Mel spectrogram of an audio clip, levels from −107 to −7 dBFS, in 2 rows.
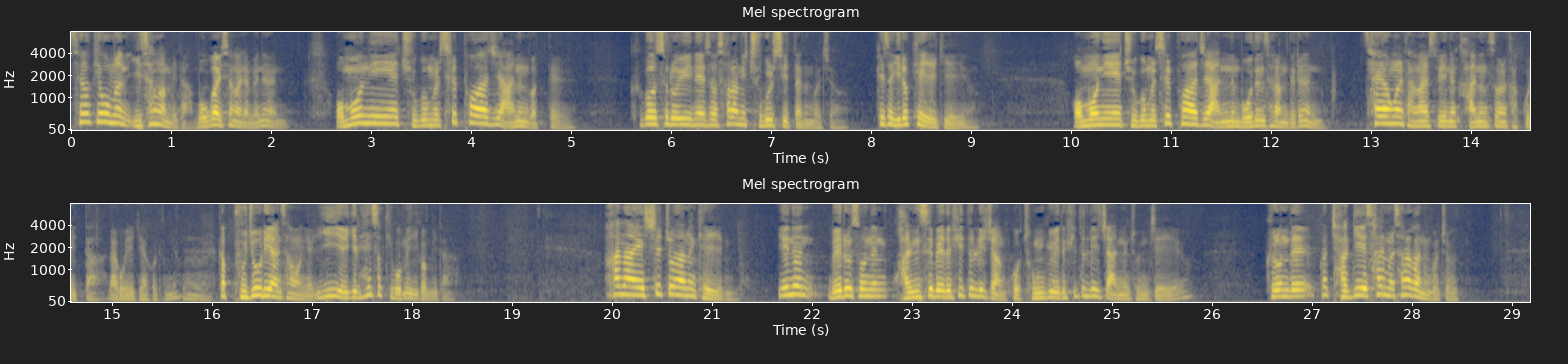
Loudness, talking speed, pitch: -18 LUFS, 380 characters per minute, 160 Hz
